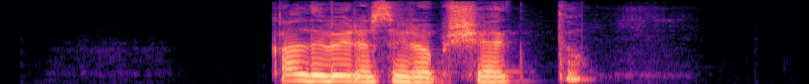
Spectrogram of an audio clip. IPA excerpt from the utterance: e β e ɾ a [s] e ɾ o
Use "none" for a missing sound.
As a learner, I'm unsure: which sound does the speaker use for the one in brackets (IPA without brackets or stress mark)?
s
